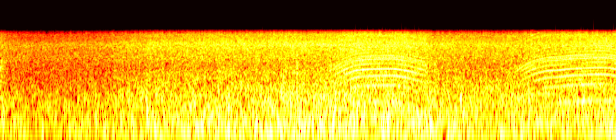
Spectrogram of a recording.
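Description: Pop Wing's electric motor and propeller briefly run up twice, each time rising in pitch and falling away within about a second: once about three and a half seconds in and again near the end. Steady wind noise on the microphone underneath.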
